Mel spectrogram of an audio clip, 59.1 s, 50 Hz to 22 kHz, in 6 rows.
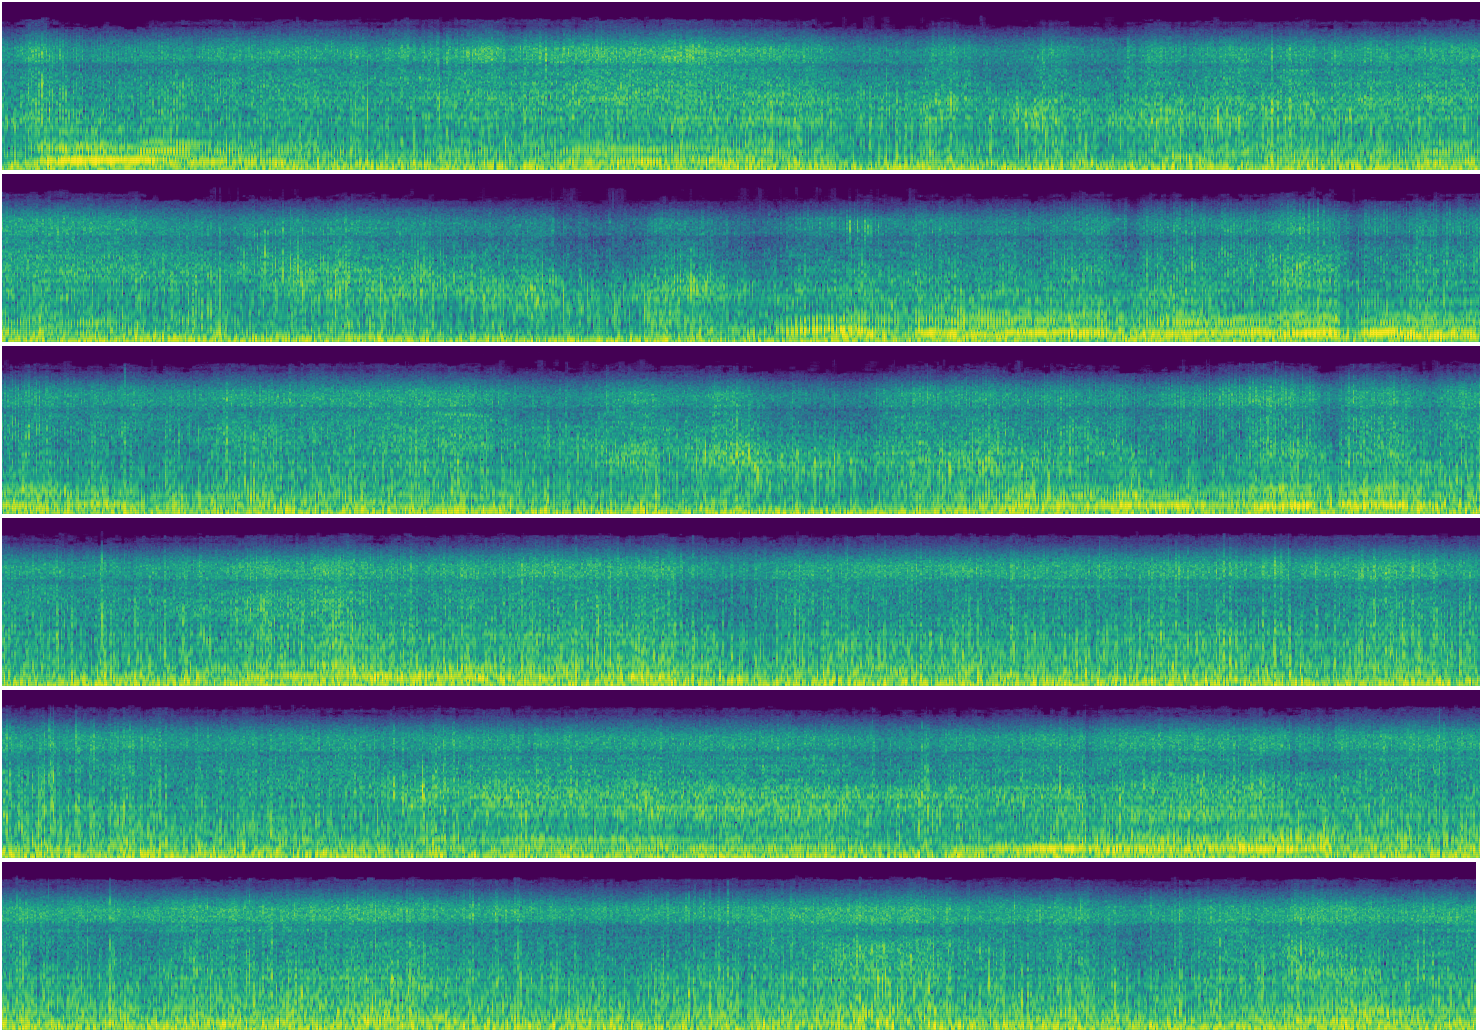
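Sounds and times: dirt bike engine revving: 0.0 - 7.0
wind noise on microphone: 0.0 - 59.0.

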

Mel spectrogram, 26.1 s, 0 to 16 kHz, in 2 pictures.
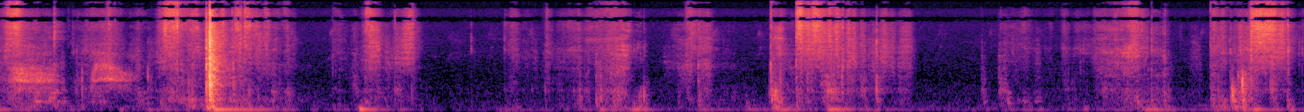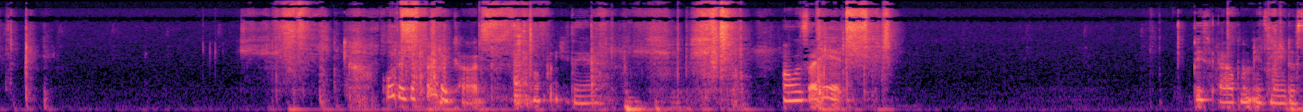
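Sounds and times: paper rustling and sliding: 10.0 - 13.3, 15.5 - 16.4, 17.0 - 22.0.

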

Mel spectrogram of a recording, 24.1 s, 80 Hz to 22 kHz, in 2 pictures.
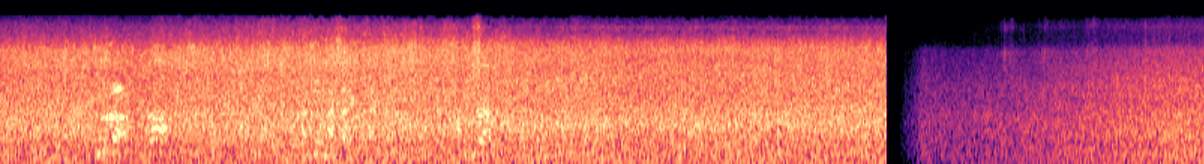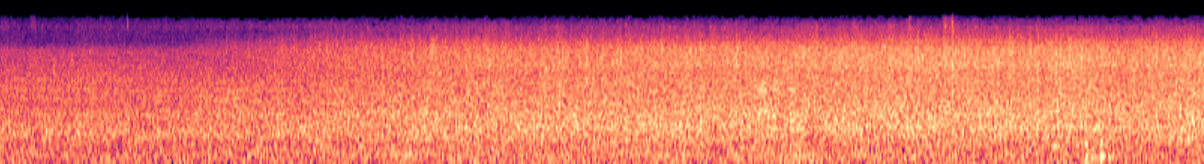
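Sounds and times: river rushing over boulders: 0.0 - 24.0.

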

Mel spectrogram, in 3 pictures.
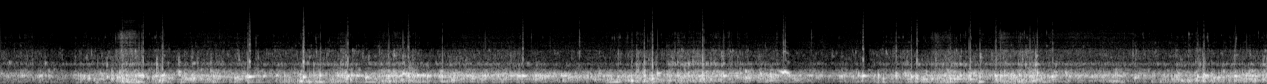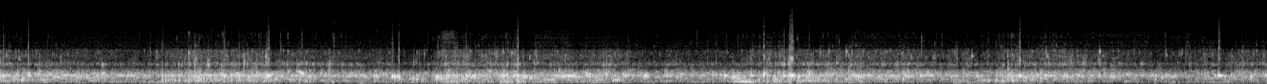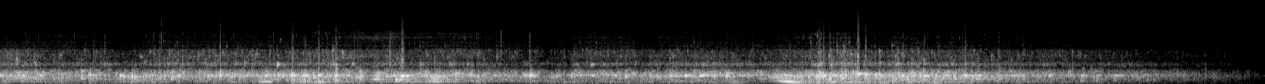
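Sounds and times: underwater air bubbles rumbling: 0.0 - 37.6.

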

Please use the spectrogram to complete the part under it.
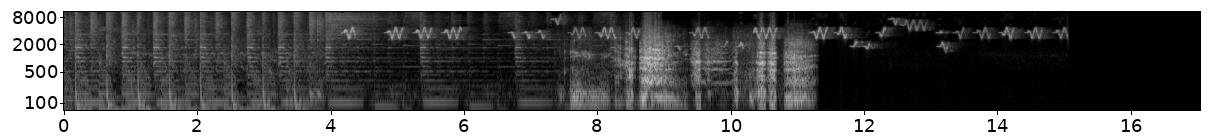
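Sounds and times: songbirds chirping: 4.0 - 15.1
tiger roaring: 7.4 - 11.3.

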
